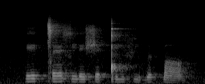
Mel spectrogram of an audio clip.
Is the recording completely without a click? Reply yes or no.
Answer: no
